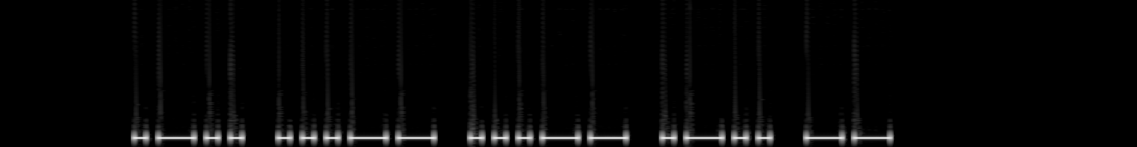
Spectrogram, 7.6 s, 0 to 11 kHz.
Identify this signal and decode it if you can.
Morse code, heard as a keyed tone, about 15 wpm, 700 Hz. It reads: L33LM
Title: Code Groups - 5 Letter:Numbers - 15wpm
